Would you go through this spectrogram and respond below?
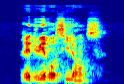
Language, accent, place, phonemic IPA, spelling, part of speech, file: French, France, Lyon, /ʁe.dɥi.ʁ‿o si.lɑ̃s/, réduire au silence, verb, LL-Q150 (fra)-réduire au silence.wav
- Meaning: to reduce to silence, to silence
